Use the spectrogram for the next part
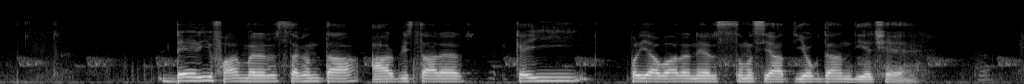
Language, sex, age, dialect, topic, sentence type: Magahi, male, 18-24, Northeastern/Surjapuri, agriculture, statement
